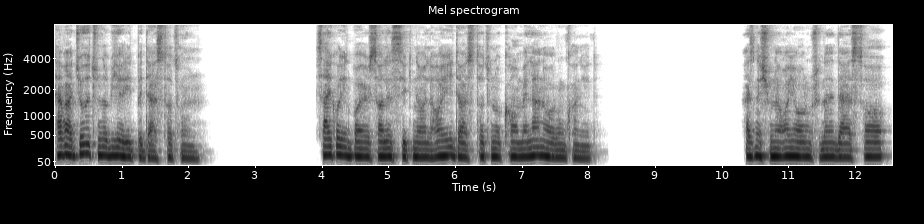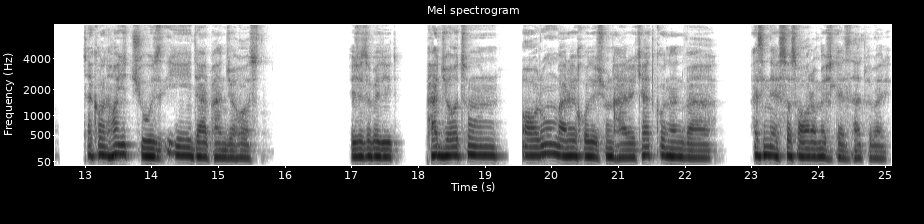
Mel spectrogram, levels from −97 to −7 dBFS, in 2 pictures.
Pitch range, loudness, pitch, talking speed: 110-130 Hz, -24 LUFS, 120 Hz, 110 wpm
